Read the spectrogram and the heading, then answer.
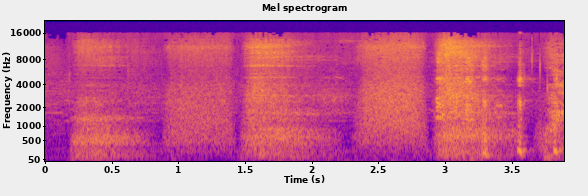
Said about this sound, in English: it's a lot of breathing, a lot of breathing.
